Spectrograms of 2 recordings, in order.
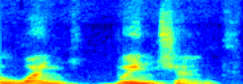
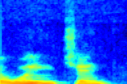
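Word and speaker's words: Windscheid: Fíjense que esta tesis fue formulada por un profesor alemán de apellido Winchendt. Los alemanes lo pronuncian de una manera más sofisticada, pero yo lo pronuncio como lo leo, ¿verdad?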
